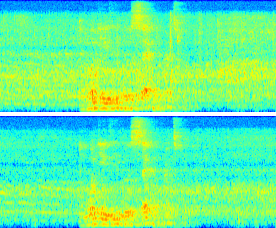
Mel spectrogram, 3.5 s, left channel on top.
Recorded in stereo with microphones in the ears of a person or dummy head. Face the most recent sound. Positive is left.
turn(degrees=-10)  # may be behind; listen again after turning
